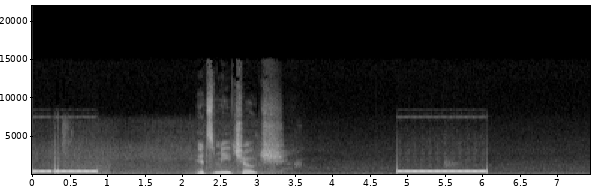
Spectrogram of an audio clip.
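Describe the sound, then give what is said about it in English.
A telephone call's ringing tone sounds twice as steady, buzzy mid-pitched pulses about a second long, with a man briefly speaking in the quiet gap between them, before the call is answered by a guest voicemail system. “Your call is being answered by the guest voicemail system.”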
